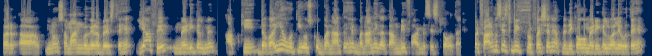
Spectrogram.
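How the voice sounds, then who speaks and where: A man teaching a spoken English lesson. He repeats each example phrase, stretches it out slowly, and checks in often with "right?". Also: sits high. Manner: slow, drawn-out model phrases; repeats words for practice.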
